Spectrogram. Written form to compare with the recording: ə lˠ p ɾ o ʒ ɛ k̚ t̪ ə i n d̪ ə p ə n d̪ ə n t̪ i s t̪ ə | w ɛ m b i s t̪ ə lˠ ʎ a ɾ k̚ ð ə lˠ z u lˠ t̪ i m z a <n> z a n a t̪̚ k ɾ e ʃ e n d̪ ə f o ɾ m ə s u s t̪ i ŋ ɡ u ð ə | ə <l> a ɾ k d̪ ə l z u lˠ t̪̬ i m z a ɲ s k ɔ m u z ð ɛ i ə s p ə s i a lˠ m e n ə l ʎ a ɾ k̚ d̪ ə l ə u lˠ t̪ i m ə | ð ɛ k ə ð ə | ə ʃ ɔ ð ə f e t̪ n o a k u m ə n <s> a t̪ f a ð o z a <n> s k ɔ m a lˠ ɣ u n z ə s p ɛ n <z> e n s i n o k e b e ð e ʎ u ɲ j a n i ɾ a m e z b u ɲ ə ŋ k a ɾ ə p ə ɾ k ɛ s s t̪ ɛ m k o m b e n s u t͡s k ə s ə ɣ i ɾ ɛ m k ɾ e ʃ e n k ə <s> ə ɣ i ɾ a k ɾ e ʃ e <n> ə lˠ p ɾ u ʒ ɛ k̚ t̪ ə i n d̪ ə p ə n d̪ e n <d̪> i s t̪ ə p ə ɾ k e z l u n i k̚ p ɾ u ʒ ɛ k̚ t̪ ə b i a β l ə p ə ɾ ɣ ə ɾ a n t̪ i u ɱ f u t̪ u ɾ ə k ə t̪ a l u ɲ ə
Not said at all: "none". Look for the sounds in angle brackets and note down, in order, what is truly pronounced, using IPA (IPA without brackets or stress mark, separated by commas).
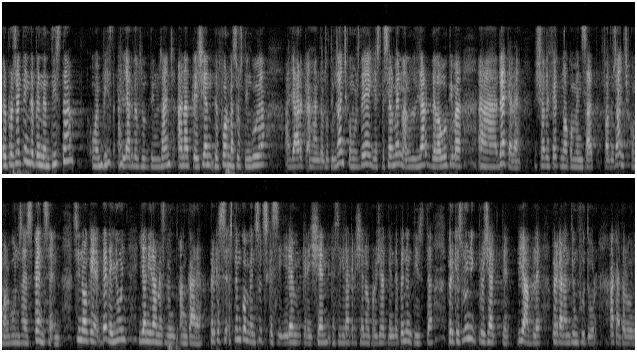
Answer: ɲ, ʎ, s, ɲ, s, s, n, t̪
